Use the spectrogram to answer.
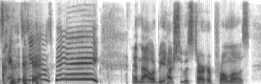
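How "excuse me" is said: mock very high, piercing, shrill scream. Describing a performer's on-stage catchphrase bit: retelling a shrill scream. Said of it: "scream in the shrillest possible voice".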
